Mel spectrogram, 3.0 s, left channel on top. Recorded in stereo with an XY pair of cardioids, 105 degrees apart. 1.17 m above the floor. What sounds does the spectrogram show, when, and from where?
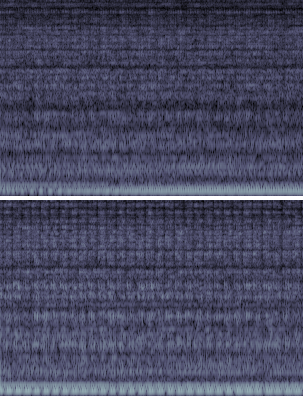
0.0 s an engine running: 55° right, 9.5 m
